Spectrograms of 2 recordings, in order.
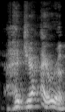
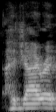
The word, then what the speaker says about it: Hejira: pronounce the Hijra frequency hayra by the way is guys haira is a Joanie Mitchell song but it is also an Arabic word that means Exodus okay so it is The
